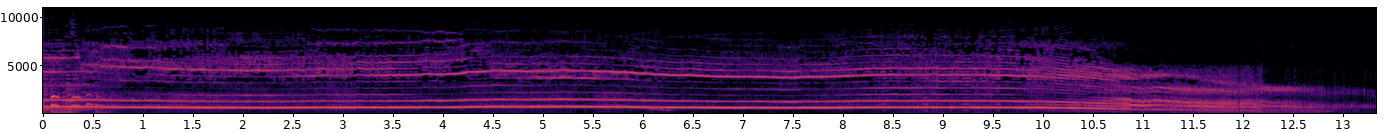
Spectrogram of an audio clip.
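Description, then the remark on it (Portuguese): A loud wailing siren, the siren of Olímpia, Brazil, holds a steady, slightly wavering high tone for about ten seconds, then slides downward in pitch as it winds down and fades. No one speaks. “É a Sirene de Olímpia, besta!”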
